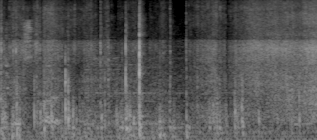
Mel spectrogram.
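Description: Paper rustles as a hand smooths it flat.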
